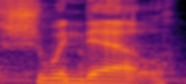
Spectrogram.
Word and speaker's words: Schwindel: So it's Schwindel. Never actually saw, hey, the pronunciations, if I don't hear it, I just see it and I say it.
